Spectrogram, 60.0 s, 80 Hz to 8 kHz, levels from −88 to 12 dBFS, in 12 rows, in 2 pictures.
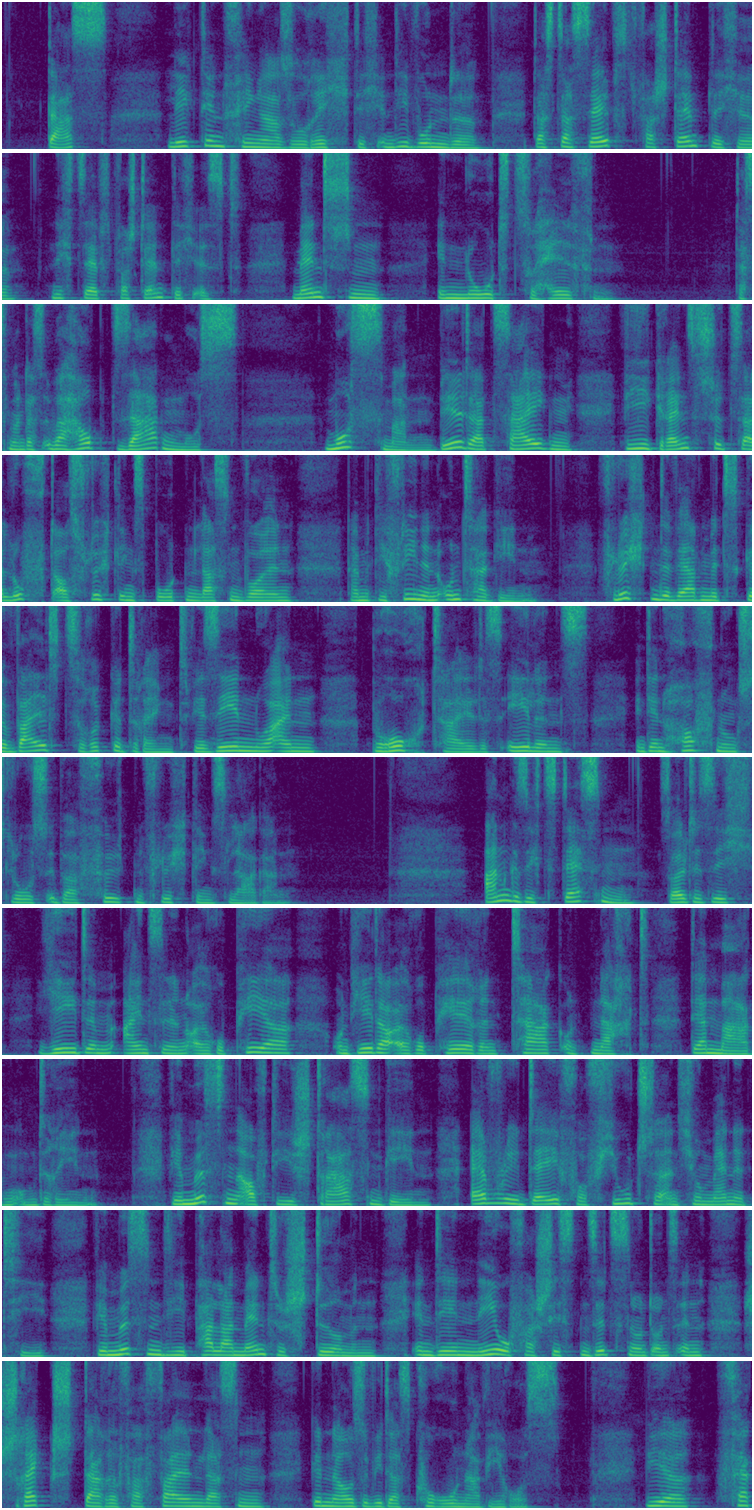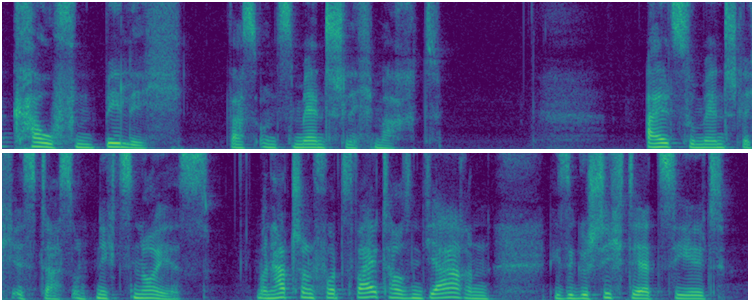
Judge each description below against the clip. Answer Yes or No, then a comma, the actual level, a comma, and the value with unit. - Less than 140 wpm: Yes, average, 130 wpm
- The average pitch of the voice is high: Yes, high, 195 Hz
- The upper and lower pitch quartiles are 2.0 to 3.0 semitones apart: No, average, 3.5 semitones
